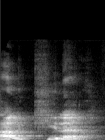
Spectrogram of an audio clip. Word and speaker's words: alquiler: Więc Al-Killer pisze się Al-Q-U-I-L-E-R.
